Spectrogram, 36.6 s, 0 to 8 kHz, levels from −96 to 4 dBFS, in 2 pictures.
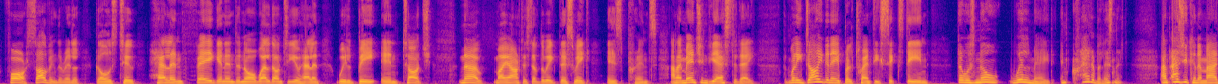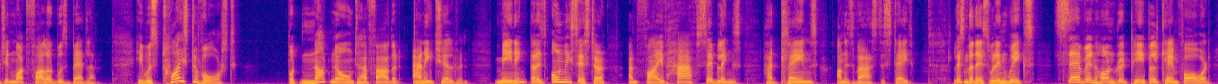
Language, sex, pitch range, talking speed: English, male, 120-190 Hz, 155 wpm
